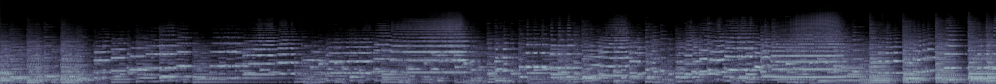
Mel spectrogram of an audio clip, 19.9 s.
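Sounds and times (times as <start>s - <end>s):
piano: 0.0s - 19.9s
trombone: 0.0s - 19.9s.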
